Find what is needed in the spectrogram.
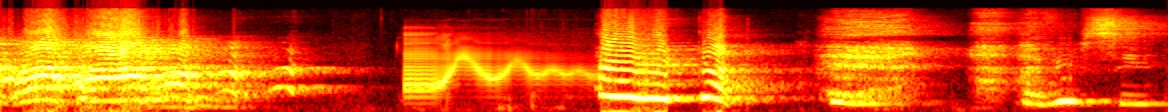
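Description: A woman laughing loudly and openly, the loudest thing here, breaking off about a second in. It is followed by a short wobbling comic sound effect and then more laughter and talk.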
